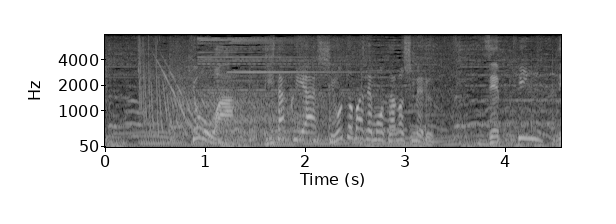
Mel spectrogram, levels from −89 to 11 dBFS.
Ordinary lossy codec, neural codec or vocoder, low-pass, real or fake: none; none; none; real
